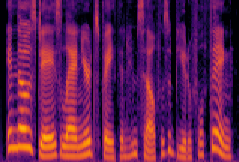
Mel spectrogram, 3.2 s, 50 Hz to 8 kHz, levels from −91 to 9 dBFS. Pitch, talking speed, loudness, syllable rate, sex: 200 Hz, 205 wpm, -18 LUFS, 5.4 syllables/s, female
